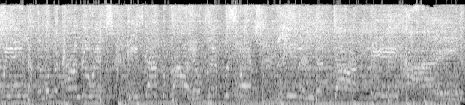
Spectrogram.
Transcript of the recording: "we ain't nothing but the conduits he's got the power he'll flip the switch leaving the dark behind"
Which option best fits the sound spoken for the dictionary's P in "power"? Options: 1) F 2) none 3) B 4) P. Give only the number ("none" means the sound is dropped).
1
